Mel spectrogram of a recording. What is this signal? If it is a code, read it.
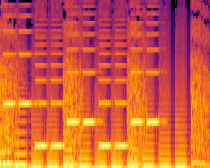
There is no code.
